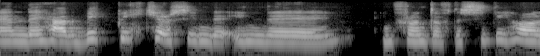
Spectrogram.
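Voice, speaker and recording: A woman with a Spanish accent at medium pitch, with fairly even intonation, a moderate pace, and a quiet background. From Spain. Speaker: meditation teacher. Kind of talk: dharma talk with Q&A. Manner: halting.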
